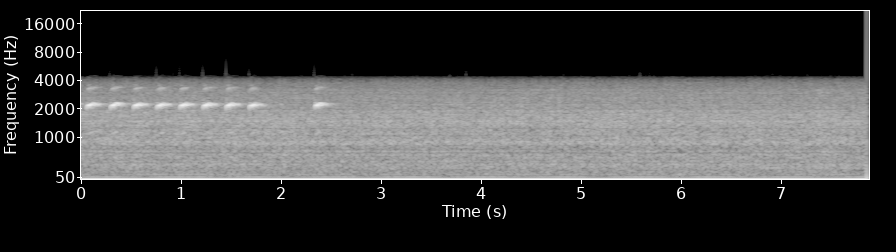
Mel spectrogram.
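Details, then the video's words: Greenback trivia calling with a quick run of eight sharp, high chirps in the first two seconds, then one more chirp and a quiet stretch with only a low background hum. "Greenback Triv Calling"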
